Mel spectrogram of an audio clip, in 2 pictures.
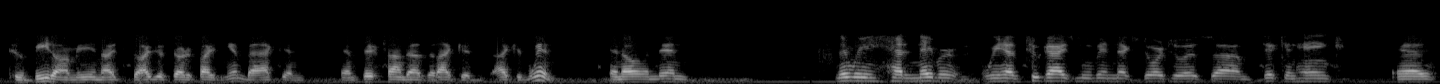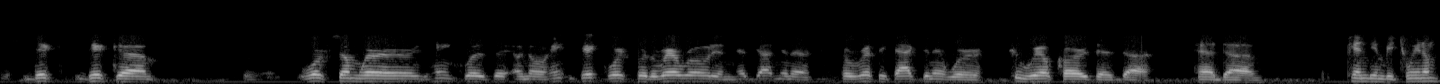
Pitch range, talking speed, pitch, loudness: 120-145 Hz, 170 wpm, 130 Hz, -31 LUFS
